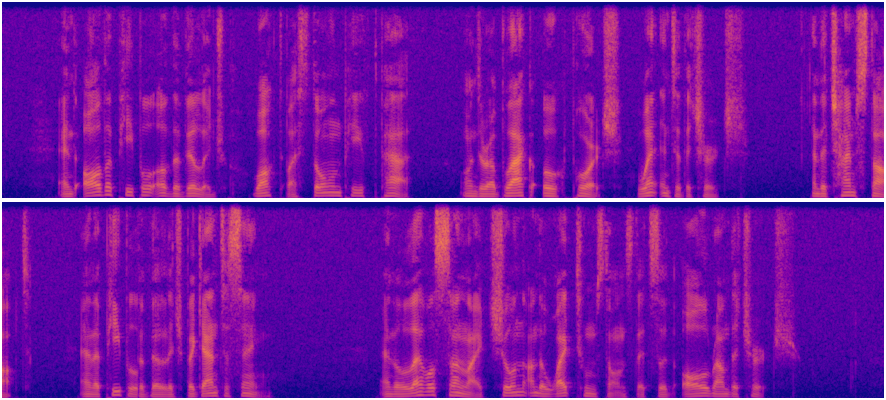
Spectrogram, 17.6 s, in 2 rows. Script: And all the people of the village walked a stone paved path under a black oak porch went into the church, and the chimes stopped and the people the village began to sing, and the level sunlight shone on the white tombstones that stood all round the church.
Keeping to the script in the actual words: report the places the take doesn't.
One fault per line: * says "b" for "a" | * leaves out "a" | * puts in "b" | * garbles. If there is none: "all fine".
all fine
